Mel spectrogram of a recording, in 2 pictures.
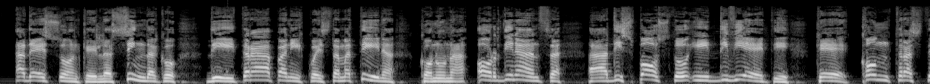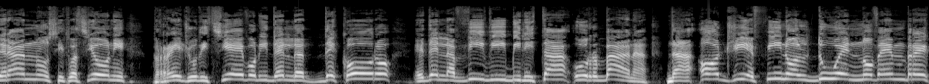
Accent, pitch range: native, 165-220 Hz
